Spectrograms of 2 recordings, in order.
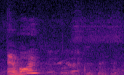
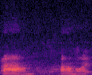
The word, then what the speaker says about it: Arai: May Maya Marshall arai everyone pronounces it am I when it is actually arm AR I and anyway when I've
